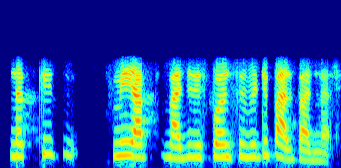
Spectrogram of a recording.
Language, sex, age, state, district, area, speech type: Marathi, female, 18-30, Maharashtra, Akola, rural, conversation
